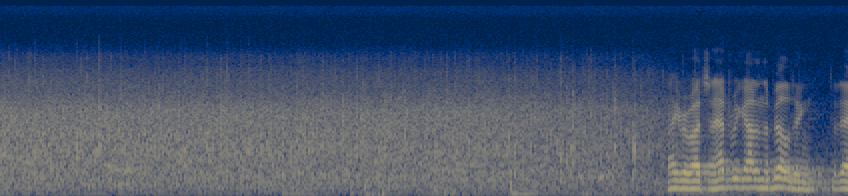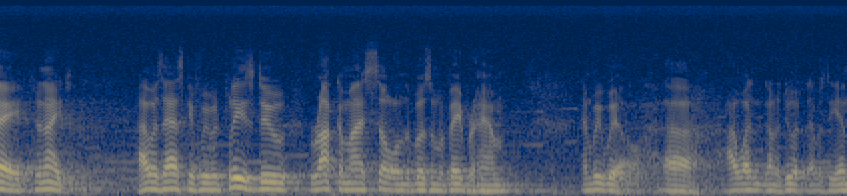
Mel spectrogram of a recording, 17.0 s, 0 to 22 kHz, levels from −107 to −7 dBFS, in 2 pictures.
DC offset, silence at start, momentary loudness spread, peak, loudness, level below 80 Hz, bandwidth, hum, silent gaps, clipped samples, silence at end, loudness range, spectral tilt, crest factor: under 0.1%; 0 s; 11 LU; -24 dBFS; -45 LUFS; -68 dBFS; 19.5 kHz; none; none; under 0.1%; 0 s; 7 LU; -7 dB/octave; 20 dB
